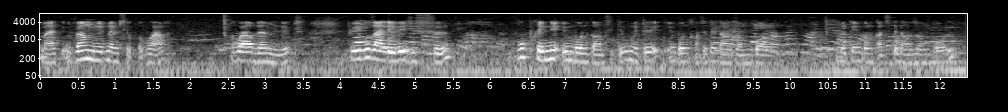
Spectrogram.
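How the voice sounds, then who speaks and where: A young woman from Cameroon talks to her viewers in a chatty, halting way, full of fillers and restarts. Her voice sits quite low. The home recording carries clear background noise, with children heard playing nearby. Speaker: vlogger sharing a home remedy. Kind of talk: casual how-to talk to camera. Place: home, with noisy neighbours and children playing outside.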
